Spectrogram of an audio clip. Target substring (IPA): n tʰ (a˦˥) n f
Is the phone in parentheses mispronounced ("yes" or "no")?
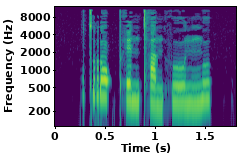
yes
